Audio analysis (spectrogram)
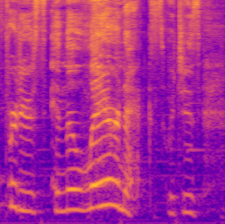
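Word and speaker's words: larynx: produced in the throat it's produced in the layer necks which is spelt lk r and x claire necks that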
